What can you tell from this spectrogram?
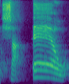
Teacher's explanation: Olha, chapéu, eu vou da vogal para a semivogal. Então, eu vou da forte para a fraca, ditongo decrescente.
